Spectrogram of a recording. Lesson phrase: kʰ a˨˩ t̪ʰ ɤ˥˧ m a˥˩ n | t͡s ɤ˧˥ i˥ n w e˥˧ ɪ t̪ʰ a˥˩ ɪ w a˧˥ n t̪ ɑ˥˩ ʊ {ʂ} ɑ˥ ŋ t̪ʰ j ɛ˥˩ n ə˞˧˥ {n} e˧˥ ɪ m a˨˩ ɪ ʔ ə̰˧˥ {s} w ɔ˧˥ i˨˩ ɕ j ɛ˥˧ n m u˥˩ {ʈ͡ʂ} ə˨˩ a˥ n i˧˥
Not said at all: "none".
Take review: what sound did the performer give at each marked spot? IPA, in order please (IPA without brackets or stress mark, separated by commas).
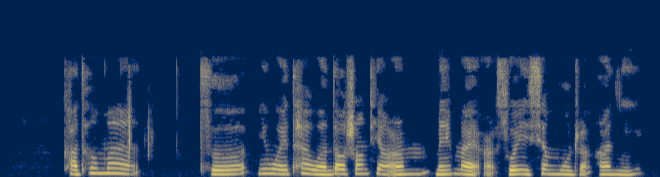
ʂ, m, s, ʈ͡ʂ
